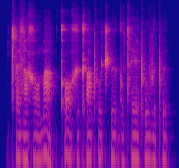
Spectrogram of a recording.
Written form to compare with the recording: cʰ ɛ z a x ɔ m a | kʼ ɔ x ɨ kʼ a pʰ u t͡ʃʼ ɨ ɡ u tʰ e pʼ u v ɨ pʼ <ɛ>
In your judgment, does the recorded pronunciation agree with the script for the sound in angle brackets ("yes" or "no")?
no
